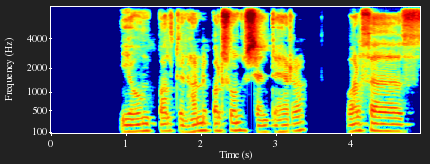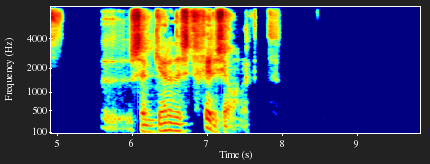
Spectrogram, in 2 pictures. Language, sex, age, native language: Icelandic, male, 30-39, Icelandic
